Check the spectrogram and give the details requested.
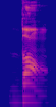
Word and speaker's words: bon: In fact, the N isn't really pronounced at all. Instead, practice saying O like the letter O in English, but purse your lips. Almost like you're blowing a kiss, and send air through your mouth and your nose at the same time.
